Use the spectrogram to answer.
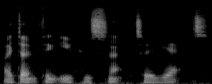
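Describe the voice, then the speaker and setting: A man's voice: lowish voice, level tone, measured pace, creaky, pushed and bright, a little hiss or hum. A man in a casual tech chat, explaining things in a rambling way as a podcast speaker. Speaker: podcast guest or co-host explaining a console.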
